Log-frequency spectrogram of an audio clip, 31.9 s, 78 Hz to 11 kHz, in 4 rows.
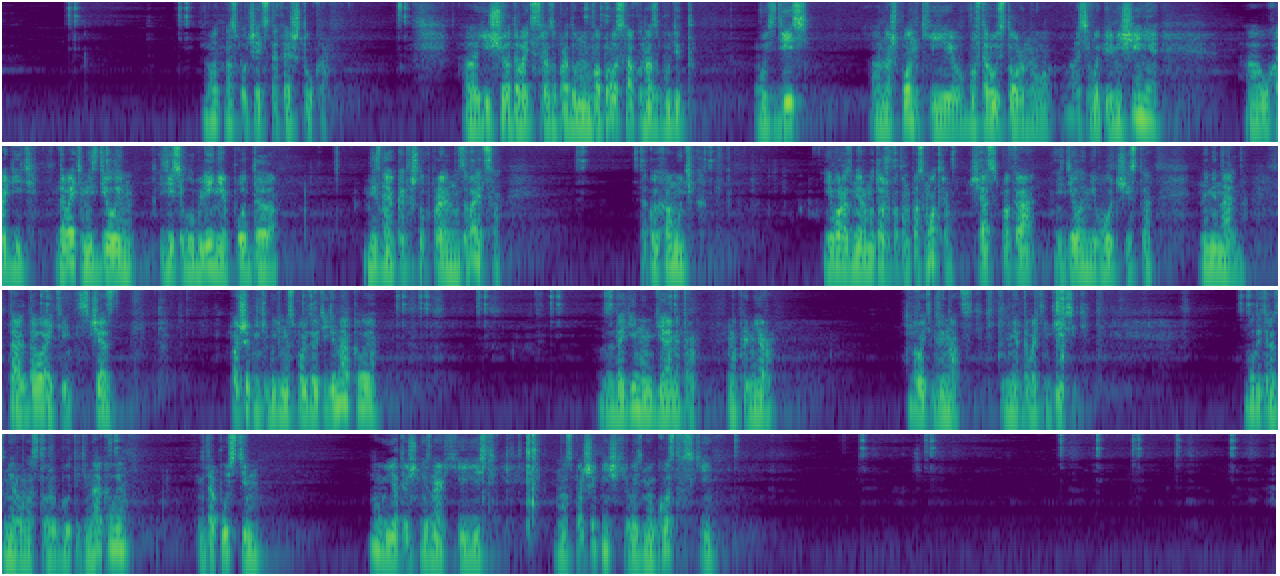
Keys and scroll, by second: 2.7 Escape, 2.8 Escape, 12.8 Escape, 12.9 Escape, 14.7 Escape, 17.2 Escape, 17.2 Escape, 17.3 Escape, 21.4-23.0 typing, 27.0 1, 27.3 Return, 27.3 2, 28.1 Escape, 28.2 Escape.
